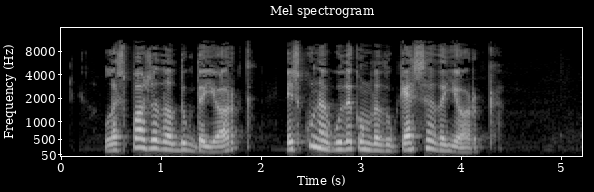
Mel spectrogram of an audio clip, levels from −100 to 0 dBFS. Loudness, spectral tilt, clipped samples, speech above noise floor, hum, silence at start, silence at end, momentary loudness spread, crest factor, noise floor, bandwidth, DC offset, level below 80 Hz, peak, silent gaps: -30 LUFS; -3.5 dB/octave; under 0.1%; 49 dB; none; 0.45 s; 0.9 s; 15 LU; 20 dB; -79 dBFS; 11.5 kHz; under 0.1%; -84 dBFS; -10 dBFS; none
